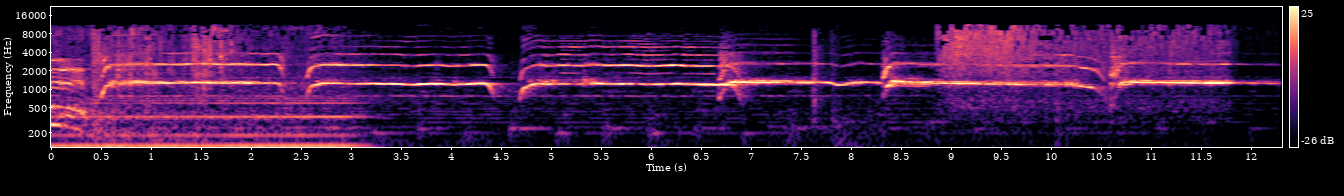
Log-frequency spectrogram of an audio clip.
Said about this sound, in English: what's all that screaming about?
